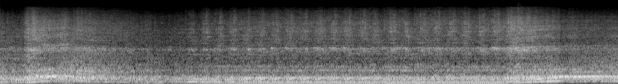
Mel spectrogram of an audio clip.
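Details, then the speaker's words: 1984 Chevy K20 V8 exhaust after replacing cheap fiberglass-packed turbo mufflers with Flowmaster 5246 mufflers: fires up and settles into a deep, even idle with steady low rumble, no ticks or knocks; sounds much better. "well that sounds much much much much better"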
